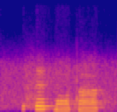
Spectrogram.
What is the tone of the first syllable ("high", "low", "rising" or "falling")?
high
